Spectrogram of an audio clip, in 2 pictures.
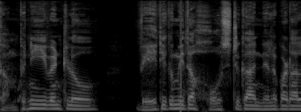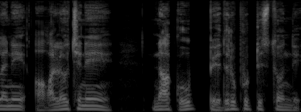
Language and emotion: Telugu, fearful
